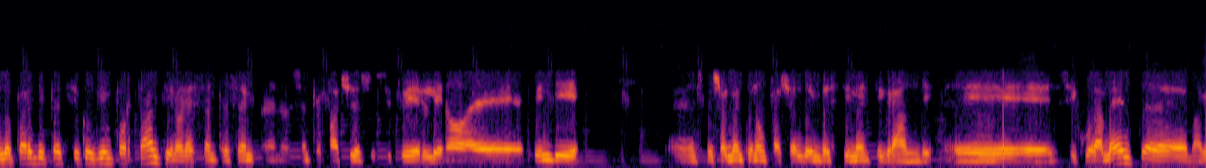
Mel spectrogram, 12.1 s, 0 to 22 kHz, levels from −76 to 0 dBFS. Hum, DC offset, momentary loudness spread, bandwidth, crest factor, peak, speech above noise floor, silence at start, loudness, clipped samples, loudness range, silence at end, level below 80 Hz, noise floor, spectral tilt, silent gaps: none; under 0.1%; 10 LU; 6.4 kHz; 16 dB; -8 dBFS; 31 dB; 0 s; -24 LUFS; under 0.1%; 4 LU; 0 s; -62 dBFS; -54 dBFS; -8 dB/octave; none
